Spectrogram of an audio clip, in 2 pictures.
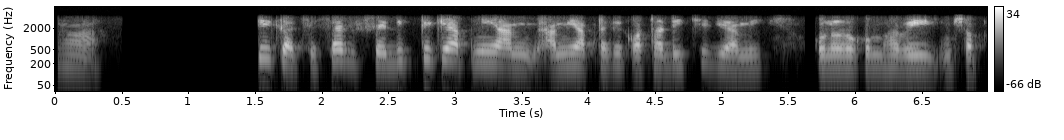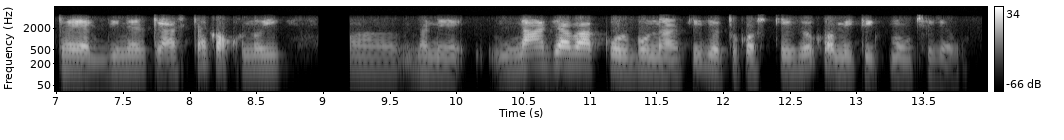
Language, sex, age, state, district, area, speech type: Bengali, female, 60+, West Bengal, Paschim Bardhaman, urban, conversation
